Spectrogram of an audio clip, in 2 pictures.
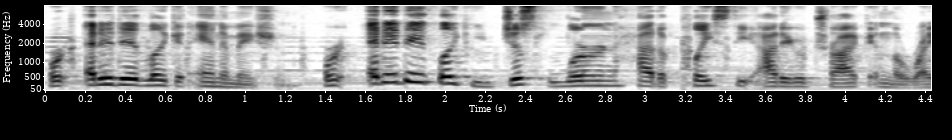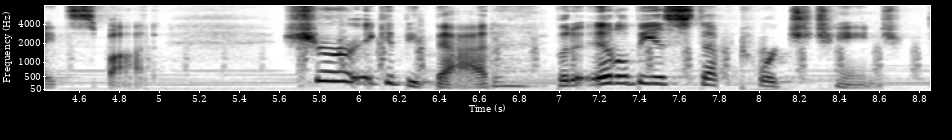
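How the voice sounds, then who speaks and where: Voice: medium pitch, sing-song, moderate pace, over music. A young adult narrating a scripted video essay in an earnest, emphatic way.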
